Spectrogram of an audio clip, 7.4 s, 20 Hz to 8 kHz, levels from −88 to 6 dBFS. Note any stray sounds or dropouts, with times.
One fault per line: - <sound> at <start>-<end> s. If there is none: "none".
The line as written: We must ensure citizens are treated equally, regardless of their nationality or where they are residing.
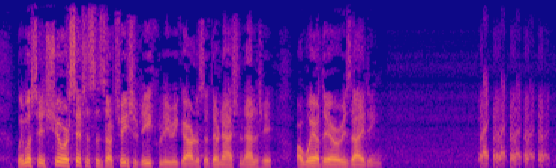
- laugh at 6.4-7.3 s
